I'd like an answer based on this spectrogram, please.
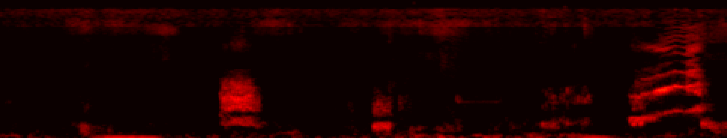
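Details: Female silver tabby cat in her morning routine, wanting breakfast and strokes: low rumbling purr, a short bright meow, and more purring, ending in a drawn-out wavering meow rich in harmonics.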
